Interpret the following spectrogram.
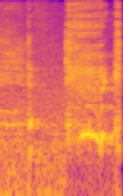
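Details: Child with a severe cough: a short harsh cough burst over background noise; cough.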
